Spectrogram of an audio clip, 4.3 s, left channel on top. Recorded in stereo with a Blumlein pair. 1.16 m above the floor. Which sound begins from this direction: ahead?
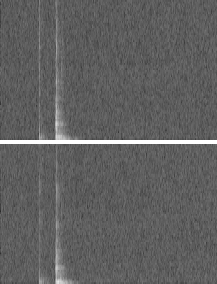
Tape being pulled, at 0.8 s.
